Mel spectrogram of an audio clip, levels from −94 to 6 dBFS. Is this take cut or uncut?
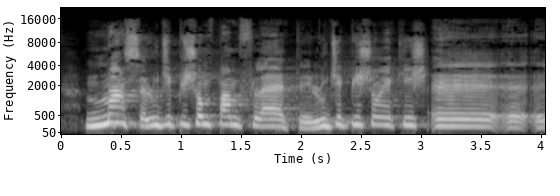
cut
